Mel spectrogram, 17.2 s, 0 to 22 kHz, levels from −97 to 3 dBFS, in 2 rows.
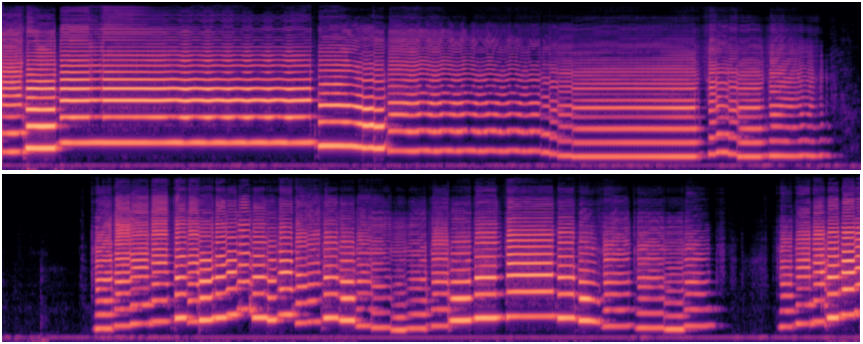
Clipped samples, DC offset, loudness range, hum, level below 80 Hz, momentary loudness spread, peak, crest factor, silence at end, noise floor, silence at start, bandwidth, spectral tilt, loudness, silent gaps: under 0.1%; under 0.1%; 12 LU; none; -70 dBFS; 17 LU; -2 dBFS; 16 dB; 0 s; -59 dBFS; 0 s; 19.5 kHz; 0 dB/octave; -15 LUFS; none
